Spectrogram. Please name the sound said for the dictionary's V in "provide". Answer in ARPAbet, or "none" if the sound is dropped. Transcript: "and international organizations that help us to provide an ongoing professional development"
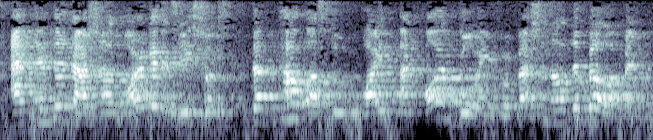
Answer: none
